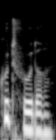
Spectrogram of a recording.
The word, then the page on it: coup de foudre: French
